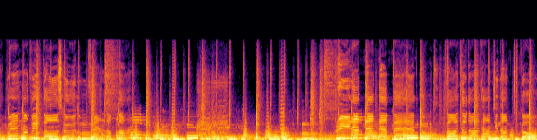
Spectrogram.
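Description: Live band music: a woman sings with vibrato over a full band with guitar and a steady drum beat.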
